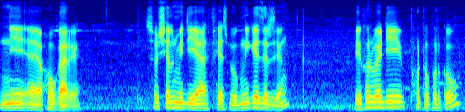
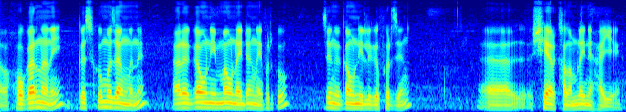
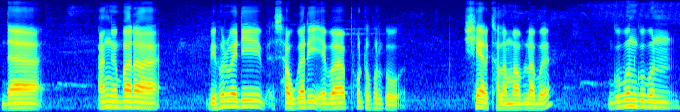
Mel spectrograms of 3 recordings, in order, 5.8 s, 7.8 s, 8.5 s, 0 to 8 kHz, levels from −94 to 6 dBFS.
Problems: low volume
